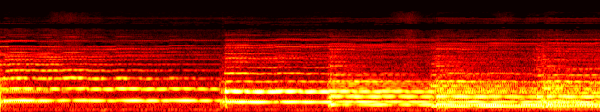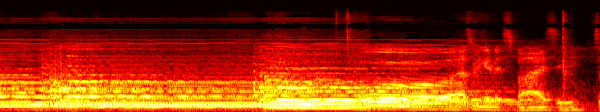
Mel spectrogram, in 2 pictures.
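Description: Playback of a layered, effects-processed guitar part through studio monitors: sustained chords that shift every second or two, growing fuller and louder toward the middle and thinning out near the end.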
